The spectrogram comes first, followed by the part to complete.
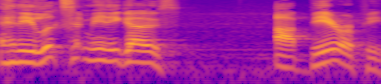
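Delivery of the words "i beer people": put-on thick Georgia accent, lower, slower. Retelling a man's reply to the speaker, in a very Georgia accent. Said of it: "in a very Georgia accent".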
